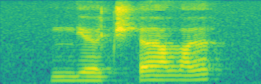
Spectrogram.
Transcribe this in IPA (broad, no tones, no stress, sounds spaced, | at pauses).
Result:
nʲ œ t͡ʃʼ ɜ lˠ ɘ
